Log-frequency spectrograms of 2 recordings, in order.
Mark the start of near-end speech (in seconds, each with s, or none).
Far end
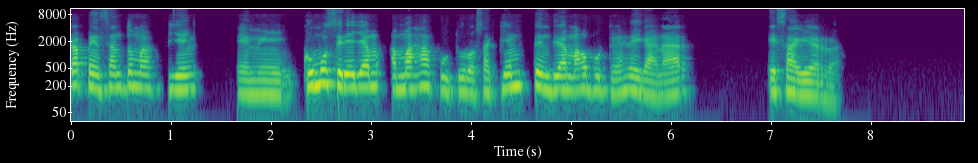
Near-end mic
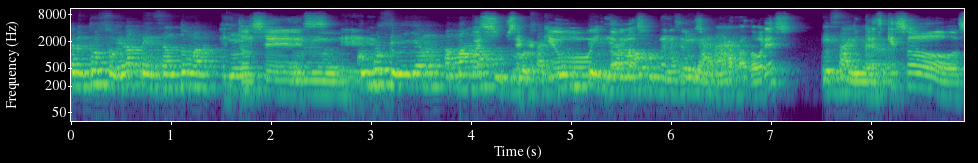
1.5 s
